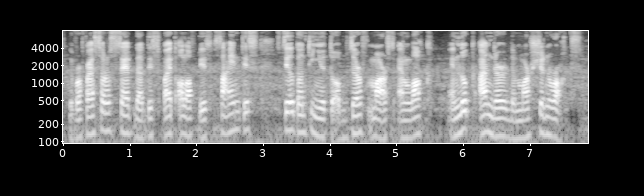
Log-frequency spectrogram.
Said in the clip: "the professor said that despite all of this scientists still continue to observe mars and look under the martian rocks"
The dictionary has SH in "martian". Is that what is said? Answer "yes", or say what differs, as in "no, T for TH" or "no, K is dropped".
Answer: yes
